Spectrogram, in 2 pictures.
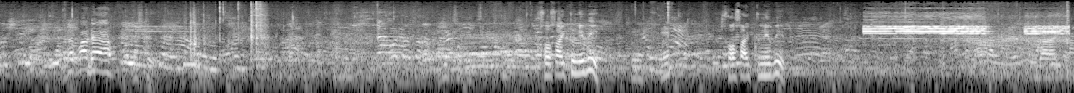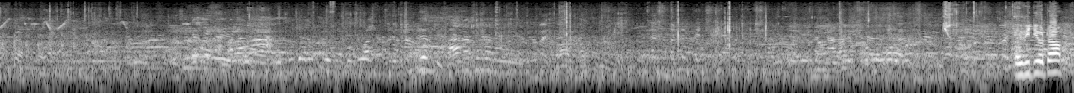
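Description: A man talks close by in a lively way.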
